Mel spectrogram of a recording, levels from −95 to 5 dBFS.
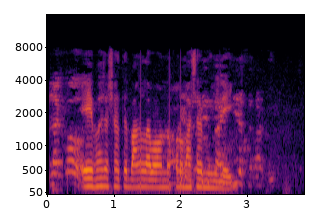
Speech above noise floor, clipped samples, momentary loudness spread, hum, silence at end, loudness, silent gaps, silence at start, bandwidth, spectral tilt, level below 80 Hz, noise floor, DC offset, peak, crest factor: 28 dB; under 0.1%; 13 LU; none; 0.45 s; -30 LUFS; none; 0.05 s; 8 kHz; -5.5 dB/octave; -64 dBFS; -57 dBFS; under 0.1%; -12 dBFS; 18 dB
